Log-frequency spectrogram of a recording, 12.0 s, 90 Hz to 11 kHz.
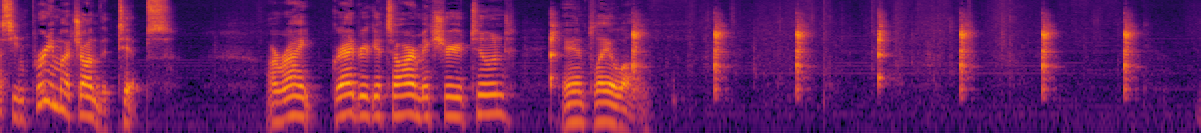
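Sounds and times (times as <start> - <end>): metronome clicking: 5.5 - 5.7, 6.3 - 6.5, 7.1 - 7.4, 8.0 - 8.2, 8.8 - 9.0, 9.6 - 9.8, 10.4 - 10.6, 11.2 - 11.5.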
